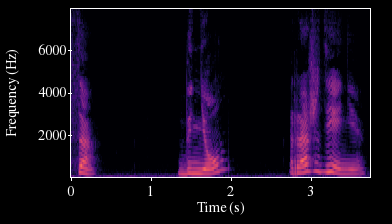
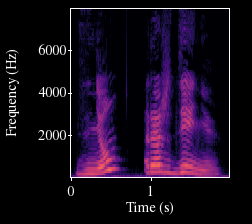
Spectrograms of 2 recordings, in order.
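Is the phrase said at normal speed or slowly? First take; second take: slowly; normal. First: The phrase is said more slowly. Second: The phrase is said at normal speed.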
